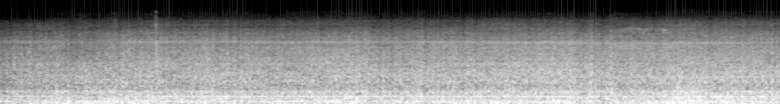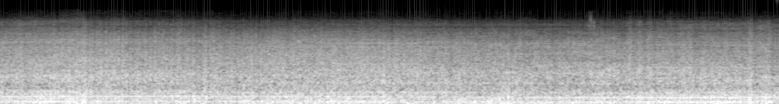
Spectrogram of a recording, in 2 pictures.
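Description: A motorcycle rides along at a steady cruising speed on a first motovlog outing, with a loud, constant engine drone and heavy wind rush filling the whole stretch without a break.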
